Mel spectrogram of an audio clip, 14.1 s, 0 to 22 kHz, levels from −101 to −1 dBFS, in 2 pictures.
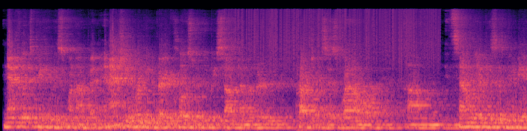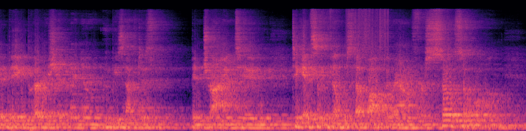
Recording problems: off-mic speech; far
room echo; noticeable; dies away in 2.2 s
distortion; slight; 12% of the sound clipped
crackling; noticeable; from 3 to 4.5 s, from 4.5 to 6 s and at 12 s; 15 dB below the speech

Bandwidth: 16.5 kHz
